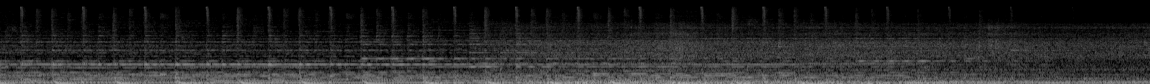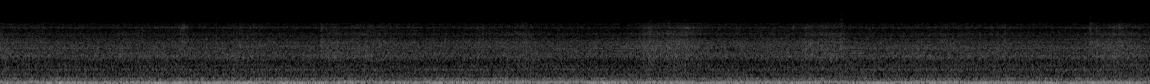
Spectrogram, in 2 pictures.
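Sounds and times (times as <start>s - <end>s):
wind and water rushing: 0.0s - 12.3s
boat engine running: 0.0s - 23.0s.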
